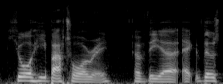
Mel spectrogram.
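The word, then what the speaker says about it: György: Her father was a baron, and it says George, but apparently it's pronounced like Jorge or Hjorhi, I think.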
